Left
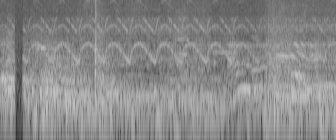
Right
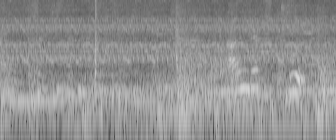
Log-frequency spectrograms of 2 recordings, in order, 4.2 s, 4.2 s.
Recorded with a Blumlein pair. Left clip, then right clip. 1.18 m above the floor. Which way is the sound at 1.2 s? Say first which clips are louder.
Left 1 dB; straight ahead.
